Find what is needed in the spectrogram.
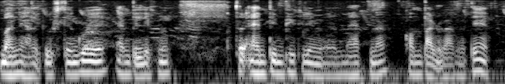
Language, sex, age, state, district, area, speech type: Nepali, male, 30-45, West Bengal, Jalpaiguri, urban, spontaneous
